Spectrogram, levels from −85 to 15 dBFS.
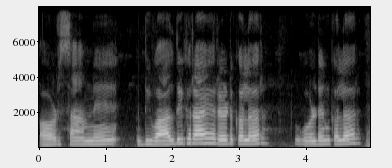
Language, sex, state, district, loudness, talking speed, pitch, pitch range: Hindi, female, Uttar Pradesh, Lucknow, -16 LUFS, 130 wpm, 220 Hz, 200-235 Hz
